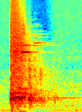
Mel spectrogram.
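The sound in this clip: A bloody knife dropped on the ground lands with a single bright metallic clink that rings briefly and decays into quiet.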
